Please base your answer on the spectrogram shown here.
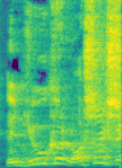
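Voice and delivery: high, hammed-up questioning wizard; put-on wizard voice. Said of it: "you do the kinda".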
